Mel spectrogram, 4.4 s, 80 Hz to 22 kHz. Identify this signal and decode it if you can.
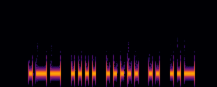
Morse code, heard as a keyed tone, about 17 wpm, 700 Hz. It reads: WH5IU
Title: Five Challenging Letter-Number Combinations 17wpm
